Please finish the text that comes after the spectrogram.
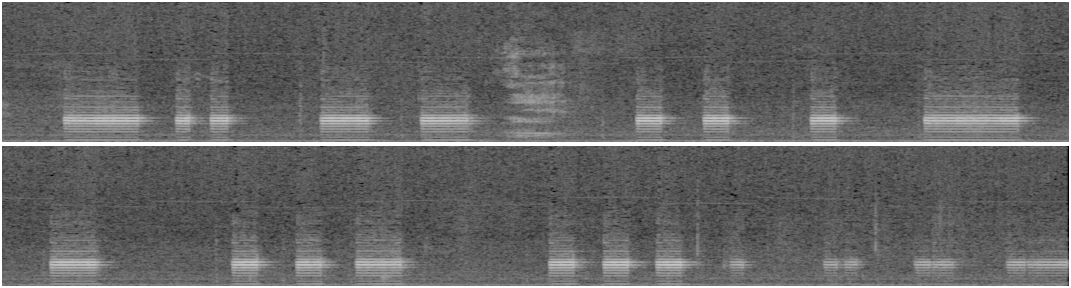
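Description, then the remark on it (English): A loud, blaring truck horn honks Morse code in an irregular pattern of short and long blasts, repeating for about ten seconds over a low engine rumble. “How did these alien trucks learn Morse code?”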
